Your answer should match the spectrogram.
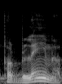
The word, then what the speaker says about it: problem: Very good. Problem. Los labios están cerrados cuando digo la M.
